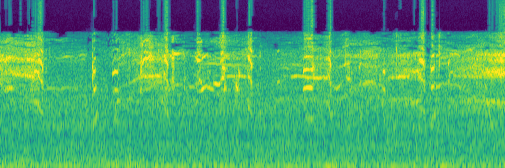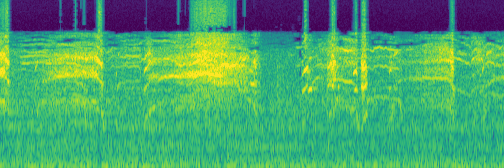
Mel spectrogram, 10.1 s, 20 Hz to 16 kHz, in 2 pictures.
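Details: Peregrine falcon mother bringing food to her chicks in Madrid, 29 April 2016. Over ten seconds, a run of thin, rising-and-falling screeches repeats in uneven bursts, with sharp clicks and a continuous low background drone.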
